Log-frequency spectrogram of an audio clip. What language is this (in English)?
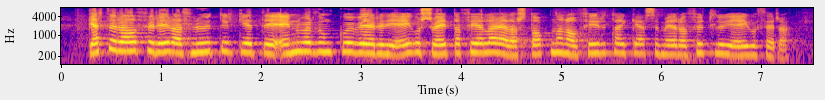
Icelandic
